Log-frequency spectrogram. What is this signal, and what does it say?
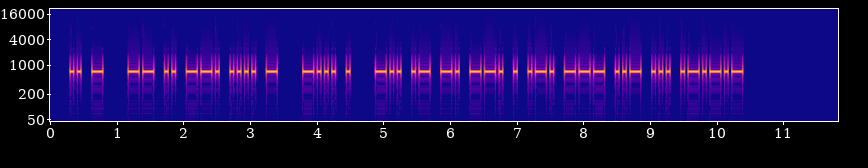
Morse code, heard as a keyed tone, about 22 wpm, 700 Hz. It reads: IT MIGHT BE DANGEROUS.
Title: Sentences from Top 1200 Words 22wpm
